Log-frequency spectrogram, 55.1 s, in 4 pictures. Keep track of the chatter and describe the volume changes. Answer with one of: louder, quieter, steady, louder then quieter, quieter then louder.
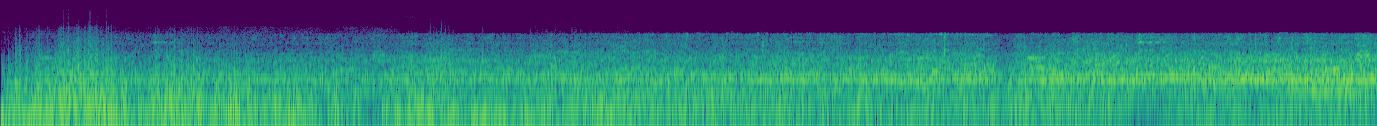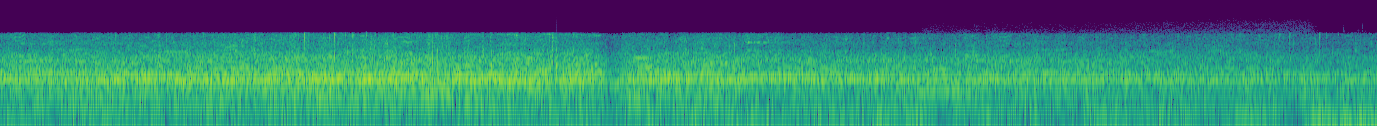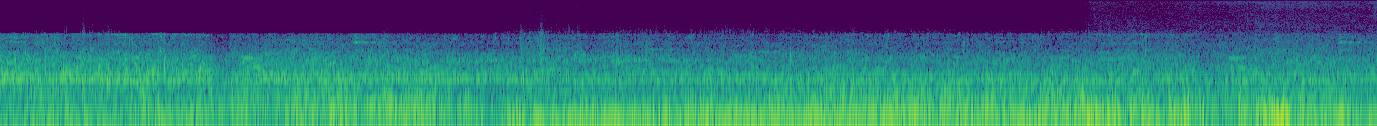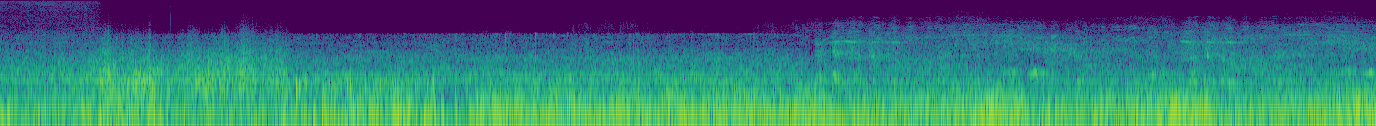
louder then quieter.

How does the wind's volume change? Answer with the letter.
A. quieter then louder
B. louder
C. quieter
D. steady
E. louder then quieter
A.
